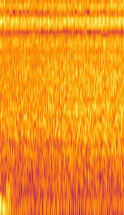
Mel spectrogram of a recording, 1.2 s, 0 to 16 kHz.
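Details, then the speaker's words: VW/Audi Gen 3 EA888 1.8/2.0 TSI (canister oil filter) start after oil filter housing/anti-drain-back valve repair: smooth, even idle with a steady low hum and no rattle or tapping. Normal idle. "But you should not hear no rattling noise. Let's start it up. Okay. You should hear no rattling noise overnight cold,"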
